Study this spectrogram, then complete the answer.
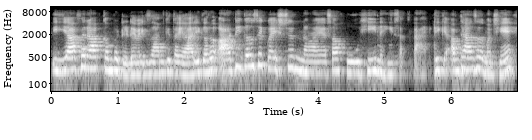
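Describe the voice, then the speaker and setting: A woman's voice: fairly high pitch, reverberant. A woman teaching English grammar in a classroom style, often checking whether her students follow and repeating the key terms.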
